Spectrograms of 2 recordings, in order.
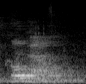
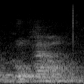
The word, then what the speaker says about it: copal: ceremonies K kobal kopal I'll give you the pronunciations again kobal copal or copal copal c o p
